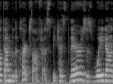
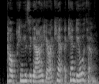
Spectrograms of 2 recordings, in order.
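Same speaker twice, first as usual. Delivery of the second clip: ordinary talk, nothing marked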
